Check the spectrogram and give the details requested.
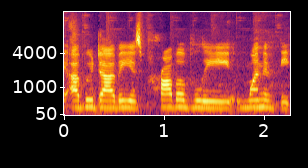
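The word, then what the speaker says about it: أبو ظبي: It's pronounced Abu Dhabi.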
